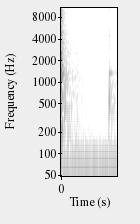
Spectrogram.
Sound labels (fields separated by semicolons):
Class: object falling; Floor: carpet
